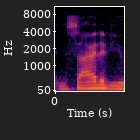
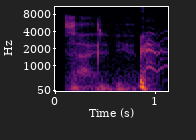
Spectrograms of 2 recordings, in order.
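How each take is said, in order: First: It is said at normal speed. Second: It is said very slowly.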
